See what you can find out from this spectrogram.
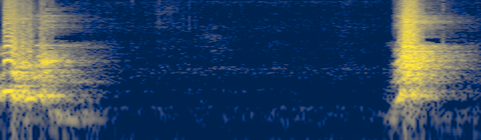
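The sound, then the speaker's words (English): A dog barking playfully at people in a studio: two loud, sharp barks about three seconds apart, with low background noise between them. “yep, you hear my dog in the background barking at people in the studio”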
